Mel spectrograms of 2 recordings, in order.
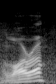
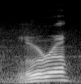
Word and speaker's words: Laura: Our tour has dropped us off here at a little town called, I know I'm going to say it wrong, Laura? Nope. Nope. Lura.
